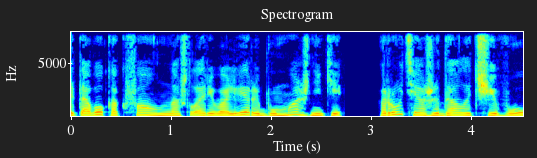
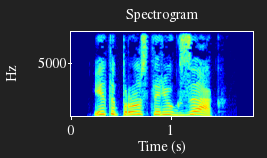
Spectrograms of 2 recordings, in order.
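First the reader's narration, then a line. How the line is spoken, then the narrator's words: Shouted. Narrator (Russian): крикнула Фаун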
